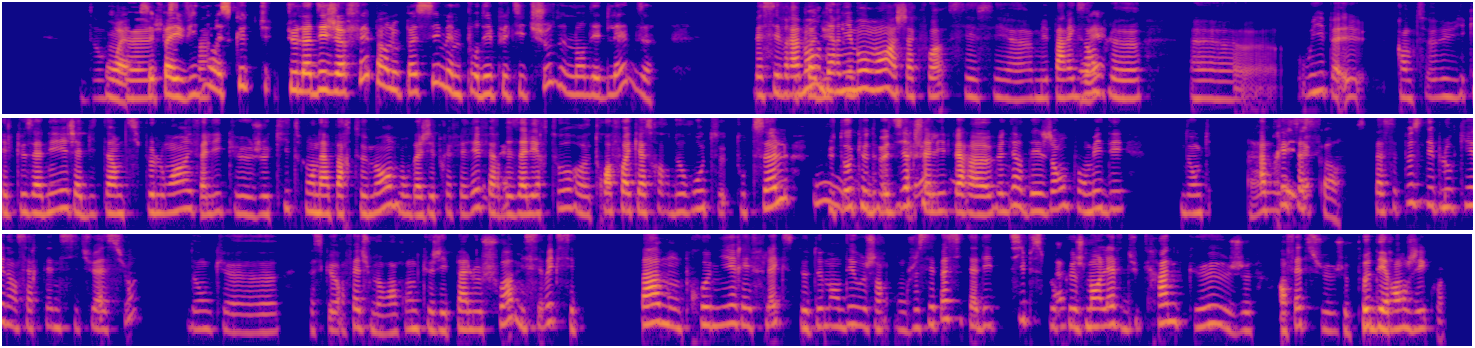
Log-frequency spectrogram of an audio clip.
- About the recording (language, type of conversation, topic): French, advice, Pourquoi avez-vous du mal à demander de l’aide ou à déléguer ?
- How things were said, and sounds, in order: tapping; other background noise; stressed: "pas"; in English: "tips"; stressed: "tips"; stressed: "peux"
